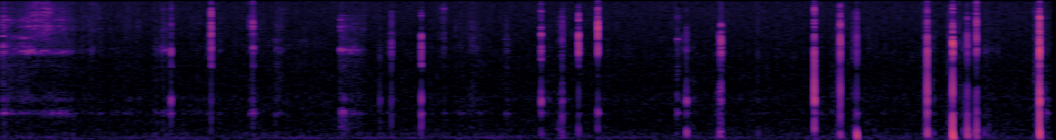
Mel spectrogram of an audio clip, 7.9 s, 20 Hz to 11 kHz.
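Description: A hollow kraft paper coffee cup is scratched and tapped with long nails. A soft scratching rustle opens the clip, then about 20 sharp, dry clicks follow at an irregular pace with almost no ring. The taps grow louder and more hollow-sounding toward the end.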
